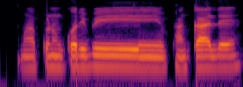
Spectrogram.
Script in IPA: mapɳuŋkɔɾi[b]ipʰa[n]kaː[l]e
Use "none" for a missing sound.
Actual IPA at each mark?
b, ŋ, l

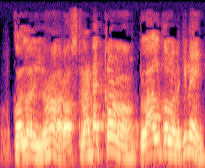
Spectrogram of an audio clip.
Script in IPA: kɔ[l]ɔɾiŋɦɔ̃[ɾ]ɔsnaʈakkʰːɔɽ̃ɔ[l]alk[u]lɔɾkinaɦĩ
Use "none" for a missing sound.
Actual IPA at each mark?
l, ɾ, l, ɔ

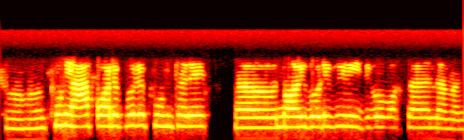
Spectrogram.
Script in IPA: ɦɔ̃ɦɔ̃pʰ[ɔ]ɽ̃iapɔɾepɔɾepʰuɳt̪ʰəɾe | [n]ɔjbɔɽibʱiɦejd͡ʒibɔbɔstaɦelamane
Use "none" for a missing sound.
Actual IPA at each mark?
u, n

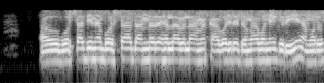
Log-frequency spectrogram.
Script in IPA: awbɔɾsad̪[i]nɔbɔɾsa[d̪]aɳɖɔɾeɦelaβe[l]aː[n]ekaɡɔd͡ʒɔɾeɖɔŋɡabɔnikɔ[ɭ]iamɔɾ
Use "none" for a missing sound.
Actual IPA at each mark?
i, d̪, l, m, ɾ

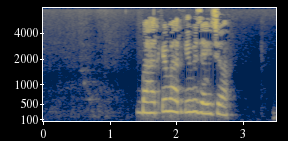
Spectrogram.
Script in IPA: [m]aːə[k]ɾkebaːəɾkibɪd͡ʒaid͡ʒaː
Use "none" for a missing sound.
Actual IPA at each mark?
b, none

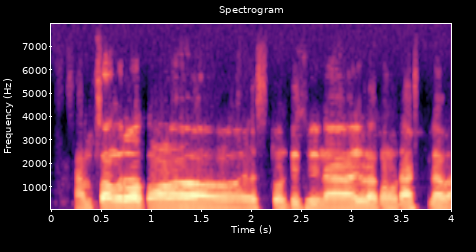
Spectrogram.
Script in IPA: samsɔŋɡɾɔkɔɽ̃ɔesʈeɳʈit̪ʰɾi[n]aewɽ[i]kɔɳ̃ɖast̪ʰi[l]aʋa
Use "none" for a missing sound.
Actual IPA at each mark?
n, a, l

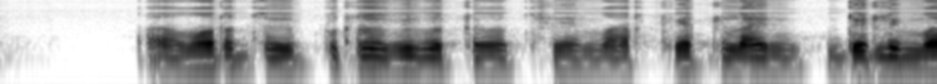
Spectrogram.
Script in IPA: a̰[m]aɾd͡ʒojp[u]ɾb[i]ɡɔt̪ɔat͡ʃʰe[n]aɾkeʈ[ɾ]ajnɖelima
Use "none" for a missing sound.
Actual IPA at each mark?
m, u, i, m, l

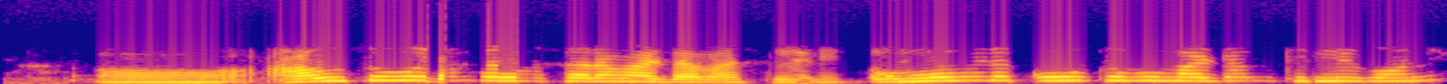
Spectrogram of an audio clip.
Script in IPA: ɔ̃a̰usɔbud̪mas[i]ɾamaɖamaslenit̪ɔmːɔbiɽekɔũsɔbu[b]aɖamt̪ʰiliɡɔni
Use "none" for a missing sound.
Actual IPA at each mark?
a, m

